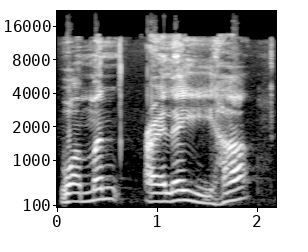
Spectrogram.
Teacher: نون ساکن ہو یا تنوین ہو سے اظہار کے ساتھ پڑھتے ہیں، اخفا یا غنہ نہیں کیا جاتا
